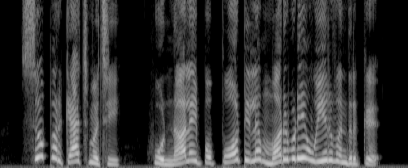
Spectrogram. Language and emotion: Tamil, happy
